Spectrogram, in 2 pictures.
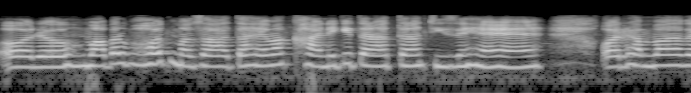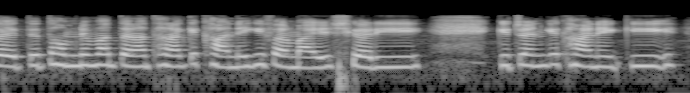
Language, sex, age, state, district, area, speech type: Urdu, female, 18-30, Delhi, Central Delhi, urban, spontaneous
